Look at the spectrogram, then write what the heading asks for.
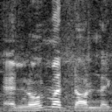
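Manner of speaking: mock Indian accent, lightly done. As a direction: put on a hammy Indian accent. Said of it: "doing an Indian accent".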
